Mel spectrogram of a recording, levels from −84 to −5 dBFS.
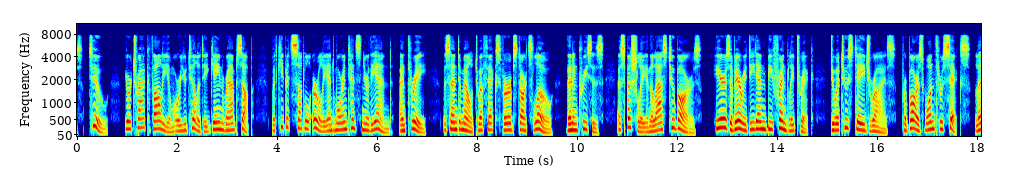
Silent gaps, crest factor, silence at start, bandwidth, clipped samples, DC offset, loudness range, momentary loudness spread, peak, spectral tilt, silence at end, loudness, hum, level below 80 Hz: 12.61-12.65 s; 16 dB; 0 s; 8.2 kHz; under 0.1%; under 0.1%; 3 LU; 10 LU; 0 dBFS; -5 dB/octave; 0 s; -16 LUFS; none; -54 dBFS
